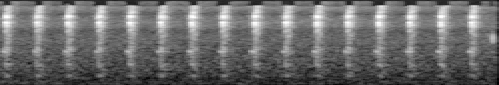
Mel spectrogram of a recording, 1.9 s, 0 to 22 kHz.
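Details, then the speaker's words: 2006 Honda Odyssey, battery charged, key turned: rapid even buzzing pulses about eight per second with no cranking; battery terminal separated internally inside the battery, new battery fixed it. No-crank buzzing from failed battery connection. "to turn some sort of buzzing"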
